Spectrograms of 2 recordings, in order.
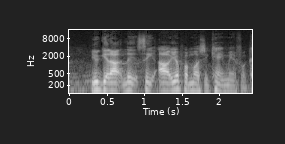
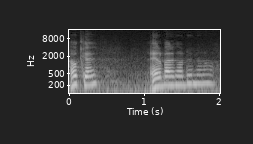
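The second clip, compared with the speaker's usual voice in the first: high, softer quoted question; looking around, questioning; 10 semitones higher, 5 dB quieter, faster than usual. Acted. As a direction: act out someone checking if anyone will step in. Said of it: "he looked around like".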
